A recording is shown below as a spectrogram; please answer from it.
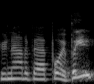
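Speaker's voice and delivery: very gentle, soft hush. Retelling how their dad, just to be funny, spoke to a kid, imitating very gentle speech. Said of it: "very gently saying".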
